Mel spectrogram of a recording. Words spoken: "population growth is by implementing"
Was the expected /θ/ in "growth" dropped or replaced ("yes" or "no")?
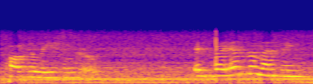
yes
